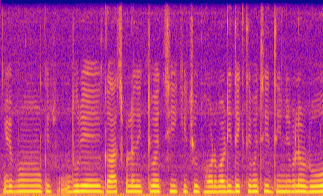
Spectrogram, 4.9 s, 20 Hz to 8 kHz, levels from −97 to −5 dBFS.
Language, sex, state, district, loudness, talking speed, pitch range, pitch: Bengali, female, West Bengal, Paschim Medinipur, -14 LUFS, 160 wpm, 220-225 Hz, 225 Hz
